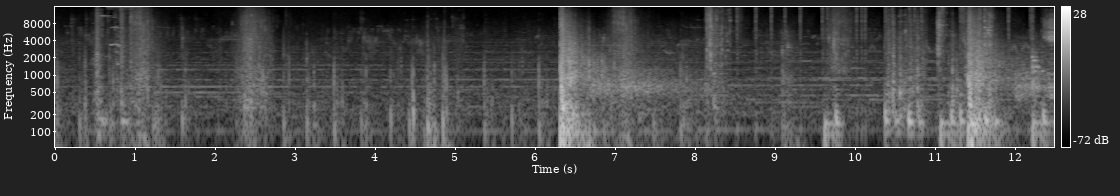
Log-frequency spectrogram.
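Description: Rapid gunfire from a zombie survival video game, bursts of shots cutting in repeatedly over ambient game noise, with voices talking over the action.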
